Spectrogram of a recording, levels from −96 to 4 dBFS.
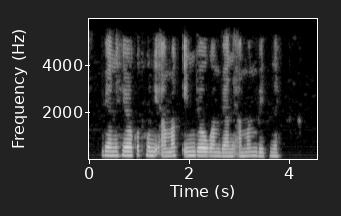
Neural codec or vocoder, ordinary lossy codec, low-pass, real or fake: none; AAC, 48 kbps; 5.4 kHz; real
